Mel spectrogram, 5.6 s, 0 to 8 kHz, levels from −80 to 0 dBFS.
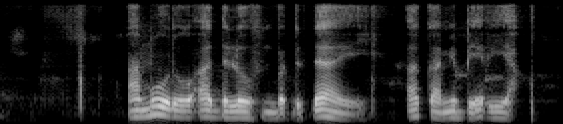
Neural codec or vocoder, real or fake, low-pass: codec, 16 kHz, 0.9 kbps, LongCat-Audio-Codec; fake; 7.2 kHz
